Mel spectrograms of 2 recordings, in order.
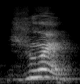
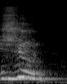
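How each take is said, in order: First: The word is said the French way. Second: The word is said the English way. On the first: The speaker calls it right. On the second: The speaker calls it wrong.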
